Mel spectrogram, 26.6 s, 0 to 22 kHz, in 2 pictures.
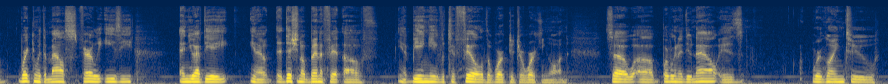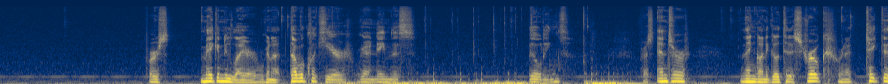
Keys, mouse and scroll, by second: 16.3 click, 17.5 click, 17.7 click, 18.8-21.8 typing, 22.1 Return, 24.5 click, 25.9 click.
